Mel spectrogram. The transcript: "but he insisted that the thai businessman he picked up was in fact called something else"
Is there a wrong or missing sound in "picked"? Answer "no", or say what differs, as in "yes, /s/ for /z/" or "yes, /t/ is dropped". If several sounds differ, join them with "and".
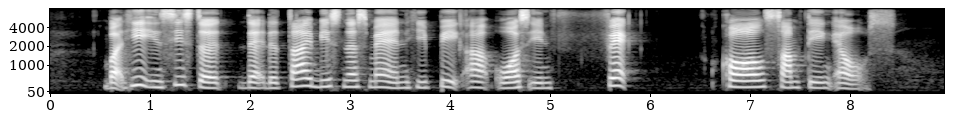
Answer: yes, /t/ is dropped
